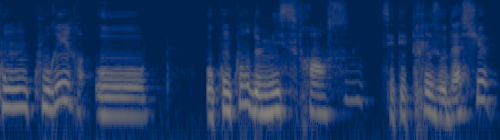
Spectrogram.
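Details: Adult interviewer; Typical speech.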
